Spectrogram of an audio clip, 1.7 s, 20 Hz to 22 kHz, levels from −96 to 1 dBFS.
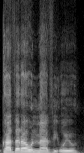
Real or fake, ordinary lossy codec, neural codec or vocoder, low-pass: fake; none; codec, 44.1 kHz, 3.4 kbps, Pupu-Codec; none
